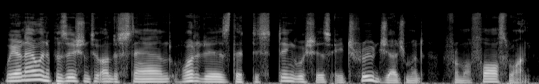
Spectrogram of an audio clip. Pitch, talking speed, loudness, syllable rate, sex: 130 Hz, 220 wpm, -18 LUFS, 6.5 syllables/s, male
